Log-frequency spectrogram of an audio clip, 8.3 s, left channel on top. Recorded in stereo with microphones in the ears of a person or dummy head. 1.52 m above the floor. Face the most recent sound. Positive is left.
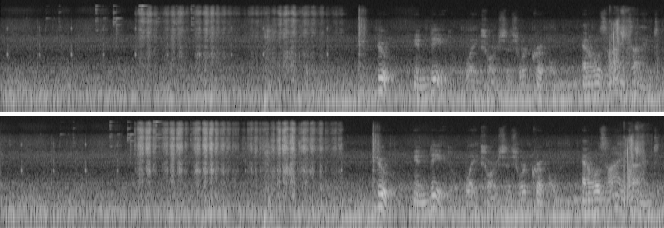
turn(degrees=-25)  # may be behind; listen again after turning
